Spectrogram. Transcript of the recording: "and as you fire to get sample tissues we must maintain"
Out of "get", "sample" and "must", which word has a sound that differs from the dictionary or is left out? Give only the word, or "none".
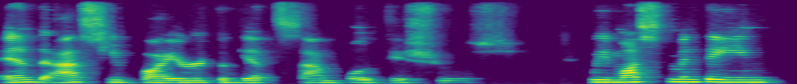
none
